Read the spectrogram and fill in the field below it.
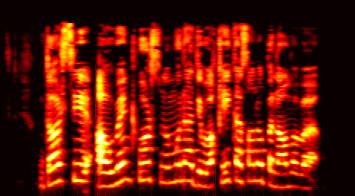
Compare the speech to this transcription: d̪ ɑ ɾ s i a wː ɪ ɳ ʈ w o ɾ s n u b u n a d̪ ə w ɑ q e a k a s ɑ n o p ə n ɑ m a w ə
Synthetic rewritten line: d̪ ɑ ɾ s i a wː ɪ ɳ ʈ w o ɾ s n u m u n a d̪ ə w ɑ q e i k a s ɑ n o p ə n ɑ m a w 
